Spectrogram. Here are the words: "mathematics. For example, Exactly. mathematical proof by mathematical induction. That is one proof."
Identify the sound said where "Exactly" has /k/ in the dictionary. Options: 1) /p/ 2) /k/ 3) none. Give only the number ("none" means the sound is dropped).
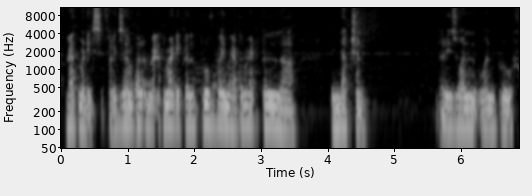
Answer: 3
